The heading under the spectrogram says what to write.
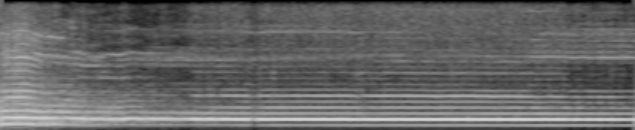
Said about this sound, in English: Well, I think if you get a right answer, it'll be a wolf howl.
